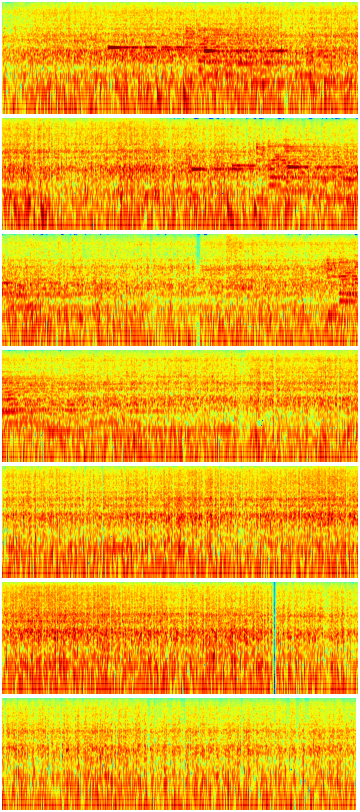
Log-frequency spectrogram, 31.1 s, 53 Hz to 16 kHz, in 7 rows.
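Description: Kawasaki Ninja 250R's parallel-twin engine running steadily at cruising speed under heavy wind rush on the microphone, with music playing over it.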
